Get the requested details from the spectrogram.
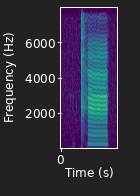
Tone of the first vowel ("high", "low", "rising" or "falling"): low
